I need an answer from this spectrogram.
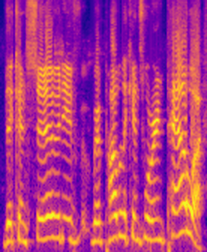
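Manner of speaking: high-pitched, incredulous protest; heated objection. Real, not acted. Defending a fired actress to the panel, heated objection.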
